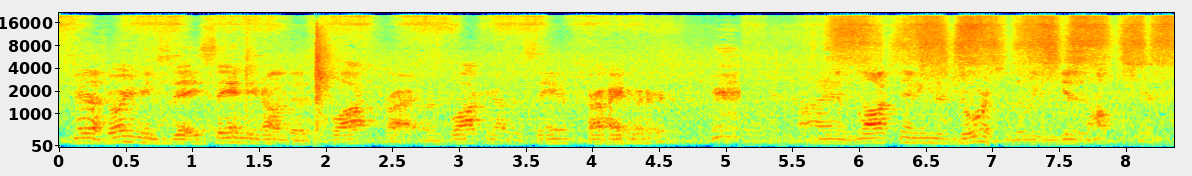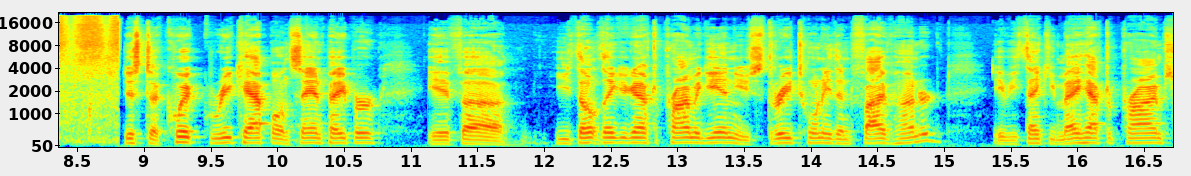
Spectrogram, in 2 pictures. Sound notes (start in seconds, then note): 4.2 chuckles; 5.1 sanding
